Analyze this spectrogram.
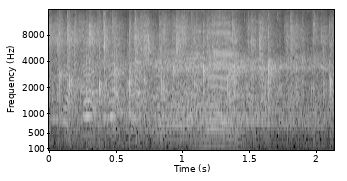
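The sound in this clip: Audience applause as a prize winner is announced, a steady patter of clapping running under a speaking voice.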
